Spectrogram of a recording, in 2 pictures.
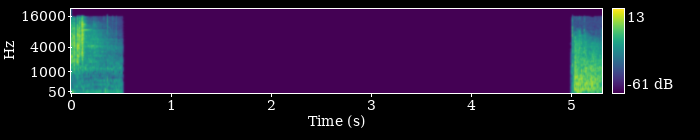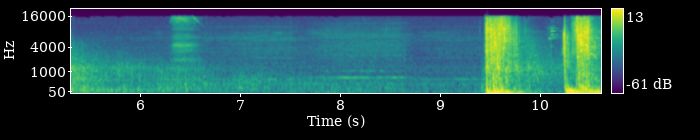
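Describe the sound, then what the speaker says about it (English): Sharp, loud gunfire bursts from a sniper rifle in the video game Fortnite, two close cracks near the end after a silent gap, over a busy background of in-game noise. "I'm gonna try to get a good sniper shot"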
